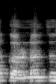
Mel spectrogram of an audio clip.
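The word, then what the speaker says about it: colonel: पाठीमागे मी तुम्हाला कर्नलचं स्पेलिंग विचारलं होतं, बऱ्याच विद्यार्थ्यांनी या ठिकाणी राईट उत्तर दिलेलं आहे।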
